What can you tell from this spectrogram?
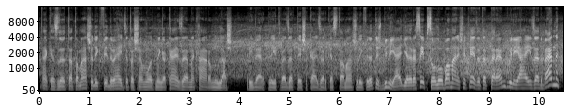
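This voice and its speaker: A man with a fairly low voice commentates a football video game live in an excitable manner. His pitch climbs when play heats up. Loud stadium ambience runs behind him throughout. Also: very noisy. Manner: excitable, voice jumps up on goals and chances.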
